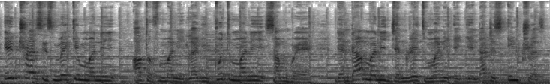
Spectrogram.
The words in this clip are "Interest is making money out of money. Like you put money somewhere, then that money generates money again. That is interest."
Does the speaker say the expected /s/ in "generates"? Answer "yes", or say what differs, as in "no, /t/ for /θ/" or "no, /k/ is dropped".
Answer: no, /s/ is dropped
